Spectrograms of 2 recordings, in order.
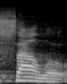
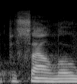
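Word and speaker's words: ψάλλω: The word is psallo or psallo, whether or not you pronounce the P.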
